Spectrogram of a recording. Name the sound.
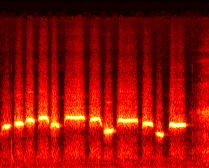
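person whistling a tune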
